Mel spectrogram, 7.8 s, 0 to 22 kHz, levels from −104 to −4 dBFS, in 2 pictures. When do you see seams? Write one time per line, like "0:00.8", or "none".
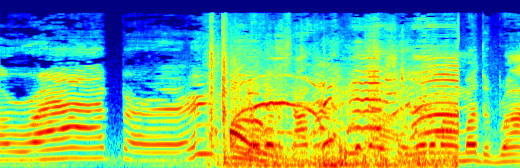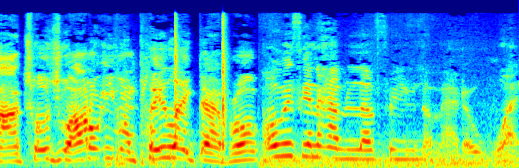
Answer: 0:05.8

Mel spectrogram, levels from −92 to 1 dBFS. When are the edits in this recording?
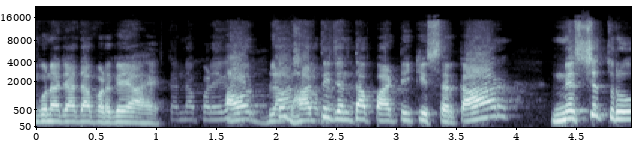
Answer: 0:01.9

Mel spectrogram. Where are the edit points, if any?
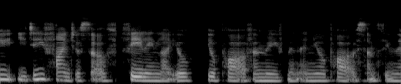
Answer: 0:01.1

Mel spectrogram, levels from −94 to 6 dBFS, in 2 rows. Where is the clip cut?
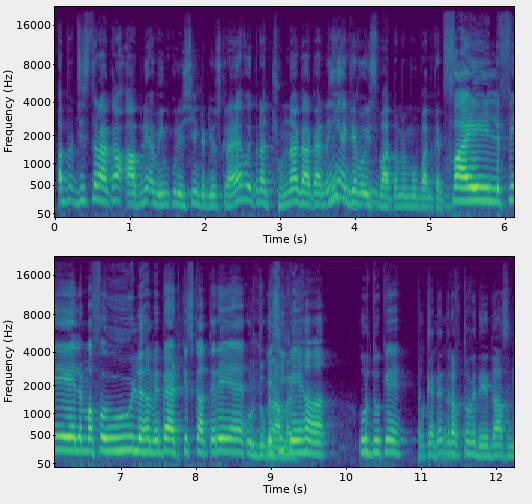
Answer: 0:05.2
0:10.9

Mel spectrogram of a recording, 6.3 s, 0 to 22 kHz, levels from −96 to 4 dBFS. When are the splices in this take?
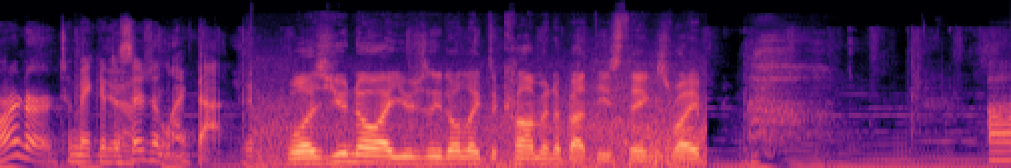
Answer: none

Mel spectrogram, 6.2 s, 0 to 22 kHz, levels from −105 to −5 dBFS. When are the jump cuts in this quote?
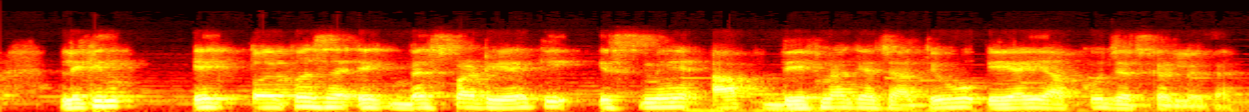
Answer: none

